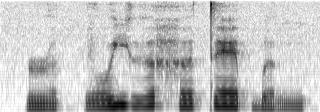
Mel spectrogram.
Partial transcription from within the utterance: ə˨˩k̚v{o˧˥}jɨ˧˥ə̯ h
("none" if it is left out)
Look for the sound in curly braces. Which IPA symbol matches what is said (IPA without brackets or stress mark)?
o˧˥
